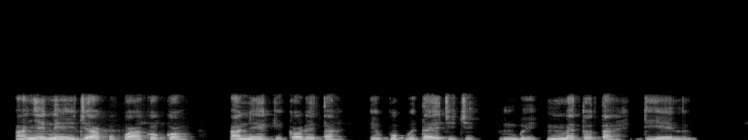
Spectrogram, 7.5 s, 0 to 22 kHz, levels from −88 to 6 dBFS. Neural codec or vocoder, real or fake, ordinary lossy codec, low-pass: codec, 16 kHz, 16 kbps, FreqCodec, smaller model; fake; none; 7.2 kHz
